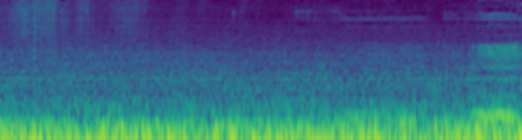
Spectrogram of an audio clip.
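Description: Steady low rumble of tyre and engine noise inside a car's cabin while it drives along a motorway.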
